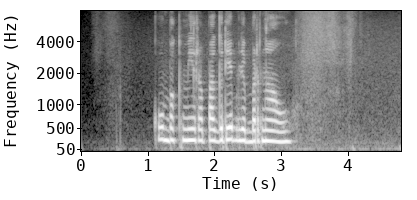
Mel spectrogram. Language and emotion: Russian, neutral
